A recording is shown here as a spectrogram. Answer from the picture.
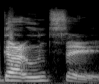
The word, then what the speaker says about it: Gaunce: So is it Gaunce? Is it Gaunce? I keep going back and forth. I found this really quick clip of how this guy pronounces it. – Cameron Gaunce. Cameron Gaunce.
